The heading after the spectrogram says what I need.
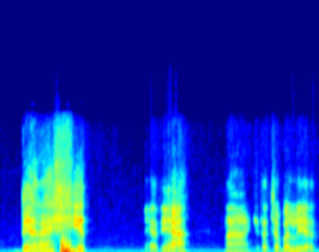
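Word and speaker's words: בראשית: Musa makanya pengusaha menuliskannya itu adalah bereshit karena eh pelafalannya juga Bere hit airnya Nah kita coba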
